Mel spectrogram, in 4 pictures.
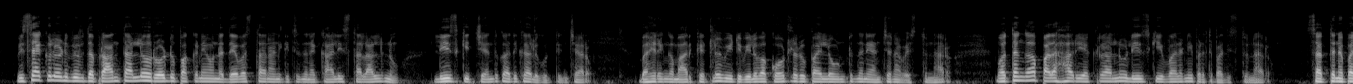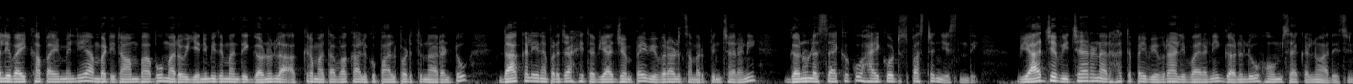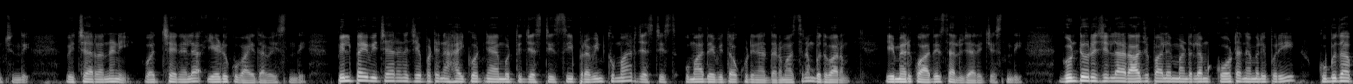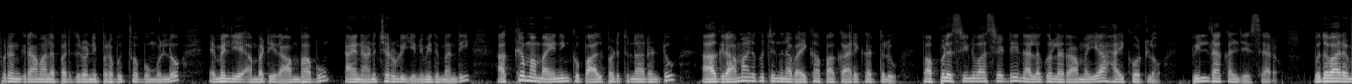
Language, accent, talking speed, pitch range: Telugu, native, 130 wpm, 115-140 Hz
